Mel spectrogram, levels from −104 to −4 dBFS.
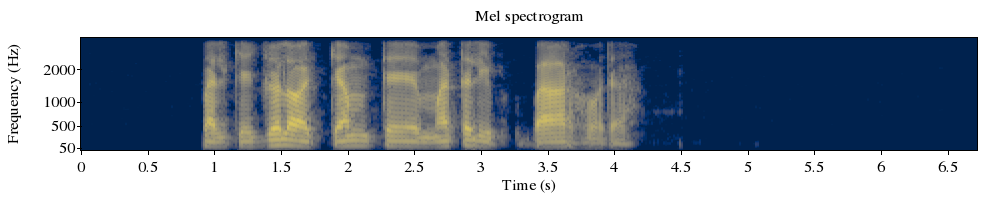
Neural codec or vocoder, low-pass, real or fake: none; 3.6 kHz; real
